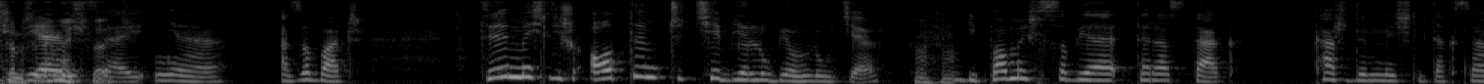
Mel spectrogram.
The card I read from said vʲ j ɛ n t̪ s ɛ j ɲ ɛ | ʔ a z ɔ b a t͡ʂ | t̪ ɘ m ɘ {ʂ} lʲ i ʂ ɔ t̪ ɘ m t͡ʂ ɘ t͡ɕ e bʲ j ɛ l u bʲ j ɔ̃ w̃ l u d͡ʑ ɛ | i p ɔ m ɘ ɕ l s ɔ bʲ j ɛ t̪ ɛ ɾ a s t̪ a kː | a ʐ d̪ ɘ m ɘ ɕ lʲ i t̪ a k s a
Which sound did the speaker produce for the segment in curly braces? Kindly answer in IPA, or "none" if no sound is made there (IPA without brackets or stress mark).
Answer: ɕ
